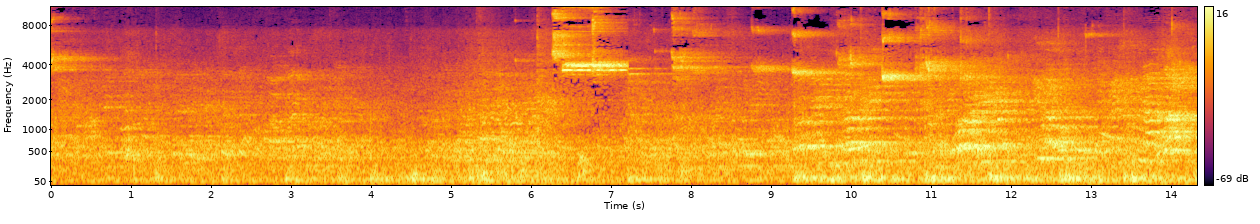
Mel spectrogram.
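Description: A crowd of spectators murmurs and chatters in a large echoing gym.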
